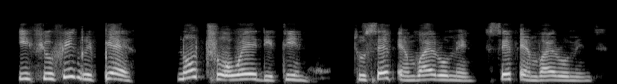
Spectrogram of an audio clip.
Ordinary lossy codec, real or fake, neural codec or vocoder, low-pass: AAC, 32 kbps; fake; codec, 16 kHz, 4.8 kbps, FACodec; 7.2 kHz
